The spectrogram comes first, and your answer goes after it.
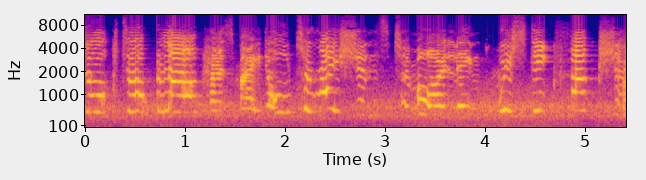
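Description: A put-on character voice in a Cockney accent drawls at a very slow pace over clear background noise. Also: female-sounding voice, extremely high pitch for a woman. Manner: calm, robotic.

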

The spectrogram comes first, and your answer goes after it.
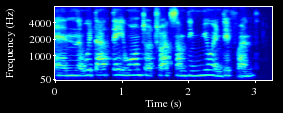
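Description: A woman speaks with a non-native accent. There is noticeable background noise. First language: not English. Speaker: coaching caller. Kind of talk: coaching call. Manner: halting, many hesitations.

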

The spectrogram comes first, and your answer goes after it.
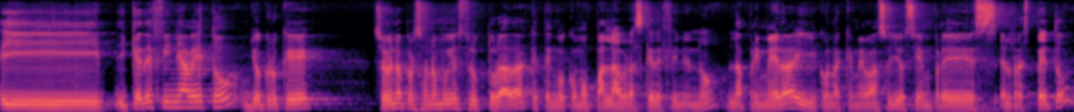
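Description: Using an ordinary speaking voice, a man of medium pitch speaks at a fairly slow pace with ordinary pitch variation. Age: 30s. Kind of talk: interview.

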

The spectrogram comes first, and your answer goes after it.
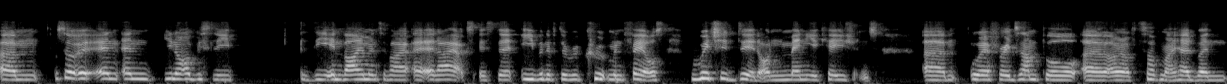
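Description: Fairly even intonation at a moderate pace. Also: woman. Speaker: football writer. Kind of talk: panel discussion. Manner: halting, filler-heavy.

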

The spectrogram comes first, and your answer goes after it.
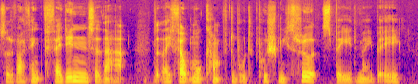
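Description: Her voice sits very deep and low, with a dark, mellow tone and vocal fry. The woman talks at a fairly slow pace. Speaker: intersex transgender patient. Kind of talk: personal testimony.

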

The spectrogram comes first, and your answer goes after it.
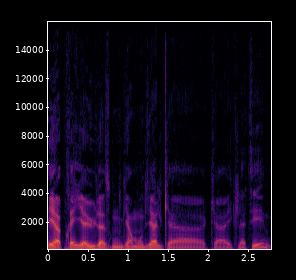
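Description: A man's medium-pitched voice at a fairly quick pace with lively intonation, on a very clean recording with a silent background. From France, Besançon. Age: 30s. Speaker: popular education trainer. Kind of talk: interview. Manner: halting, with repeated fillers.

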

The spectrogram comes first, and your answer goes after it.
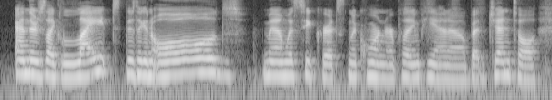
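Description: With an American accent, a woman speaks at a moderate pace and medium pitch, her tone bright and sharp and her intonation fairly even, in a very clean recording with a silent background. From Texas, Houston. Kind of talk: casual chat. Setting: apartment.

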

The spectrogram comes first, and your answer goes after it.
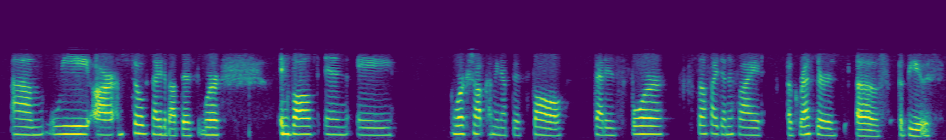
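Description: With an American accent, a woman at medium pitch talks at a very slow pace, with long, frequent pauses. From Minnesota, US Midwest. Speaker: trauma survivor and nonprofit leader. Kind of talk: interview, personal testimony. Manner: hesitant, many fillers.

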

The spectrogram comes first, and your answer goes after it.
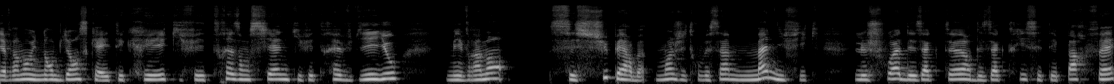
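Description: In a very clean recording with a silent background and a dry, close sound with no echo, a woman speaks at a very slow pace with a fairly high pitch. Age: 20s. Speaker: book and culture blogger. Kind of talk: recorded review monologue.

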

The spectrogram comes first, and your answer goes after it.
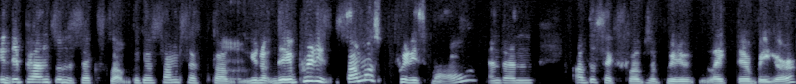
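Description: With lively intonation, a woman speaks at a moderate pace and a fairly high pitch. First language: Swedish. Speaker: podcast guest. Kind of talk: casual interview.

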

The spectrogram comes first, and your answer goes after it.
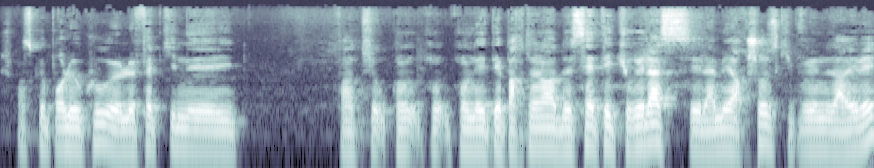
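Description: Over a silent background in a very clean recording, a man speaks fairly quickly in a very deep, low pitch with a dark, mellow tone. His intonation stays fairly even while his loudness swings widely. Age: 30s. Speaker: brand marketing manager. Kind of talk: interview.

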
